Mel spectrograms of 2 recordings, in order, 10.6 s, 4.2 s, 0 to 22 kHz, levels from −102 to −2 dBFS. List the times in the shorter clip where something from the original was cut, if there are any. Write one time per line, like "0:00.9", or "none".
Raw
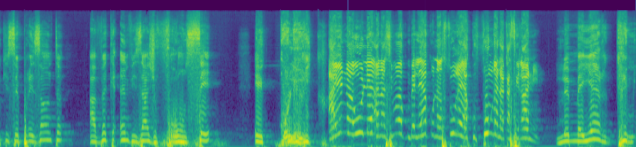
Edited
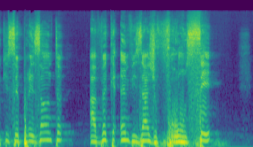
none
